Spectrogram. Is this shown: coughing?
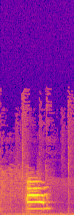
no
